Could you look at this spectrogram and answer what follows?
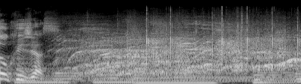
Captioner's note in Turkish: alkışlar ve bağırışlar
